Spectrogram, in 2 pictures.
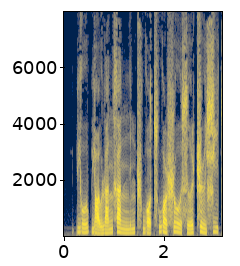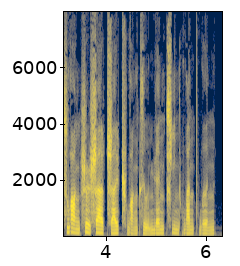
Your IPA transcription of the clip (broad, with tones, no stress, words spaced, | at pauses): pjo˨˦ʊ̯ pjɑ̰˨˩ʊ̯ɻa˨˦nxa˥˨nn̪i˨˦n ʈ͡ʂʰwɔ̰˨˩t͡sʰwɔ˥˨ ʂo˥˨ʊ̯sɹ̩˨˦ʈ͡ʂɻ̩˥˨ ɕi˦t͡swɑ˥˨ŋʂɻ̩˥˨ ʂä˥˨ʈ͡ʂa˨˦ɪ̯ ʈ͡ʂʰwɑ˨˦ŋt͡sɹ̩˨˩ n̪ɥɛ˦nt͡ɕʰi˥˨nkwa˦n pʰwə˦n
